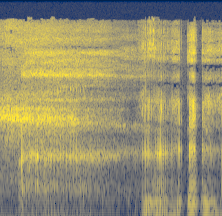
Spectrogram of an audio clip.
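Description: Low, rough snoring breaths rumble, a steady rasping inhale followed by a couple of short, louder snorting bursts near the end, with a faint hiss underneath.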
